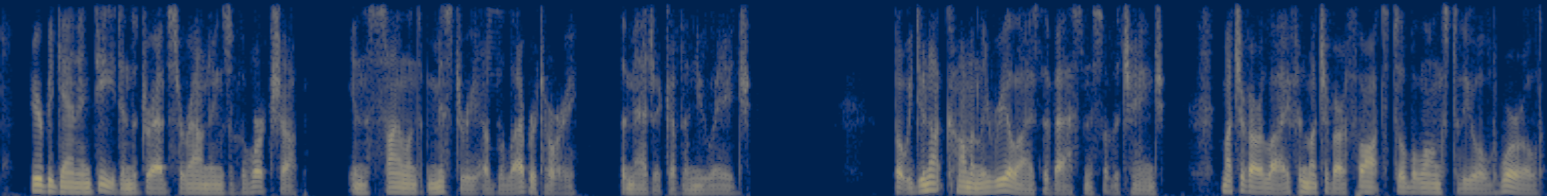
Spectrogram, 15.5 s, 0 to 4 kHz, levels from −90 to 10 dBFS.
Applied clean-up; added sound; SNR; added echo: neural mask model Resemble Enhance denoiser.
